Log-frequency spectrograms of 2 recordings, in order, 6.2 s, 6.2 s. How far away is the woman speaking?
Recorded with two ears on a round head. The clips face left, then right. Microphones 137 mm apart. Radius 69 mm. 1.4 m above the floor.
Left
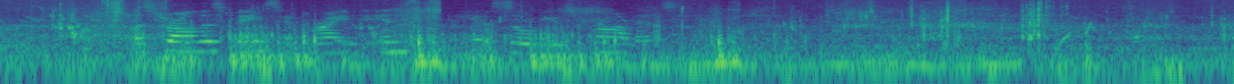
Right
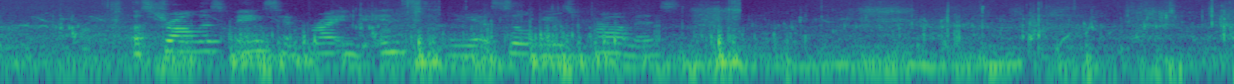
About 1.4 m.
